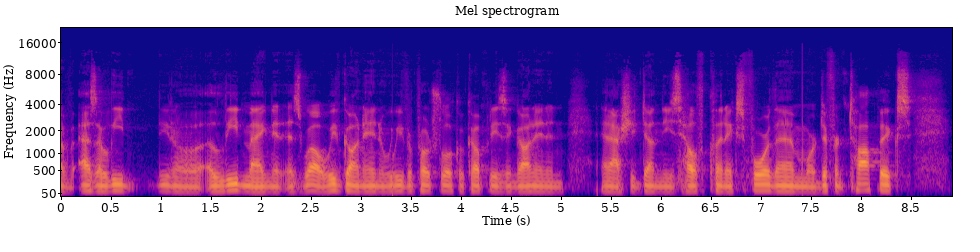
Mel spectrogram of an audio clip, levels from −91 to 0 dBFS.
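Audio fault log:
3.31–3.36 s, 5.36–5.41 s, 7.41–7.46 s: overlapping chunks. A 50 ms slice replays at each 2.0 s chunk join, producing a regular stutter, first after "we've gone in and".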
